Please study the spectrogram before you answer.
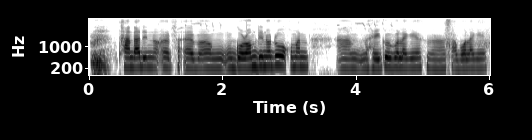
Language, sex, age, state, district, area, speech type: Assamese, female, 60+, Assam, Dibrugarh, rural, spontaneous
